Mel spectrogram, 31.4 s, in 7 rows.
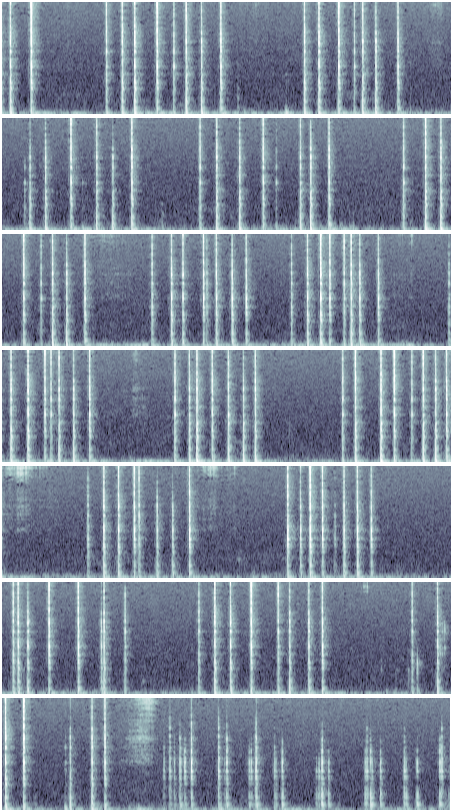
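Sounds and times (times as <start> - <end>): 
fingers tapping on a tabletop and other surfaces: 0.0 - 0.4, 1.0 - 2.4, 3.0 - 4.1, 4.7 - 7.9, 8.5 - 14.5, 15.2 - 16.2, 16.8 - 18.2, 18.8 - 20.1, 20.8 - 21.8, 22.5 - 25.8, 26.5 - 31.4.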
